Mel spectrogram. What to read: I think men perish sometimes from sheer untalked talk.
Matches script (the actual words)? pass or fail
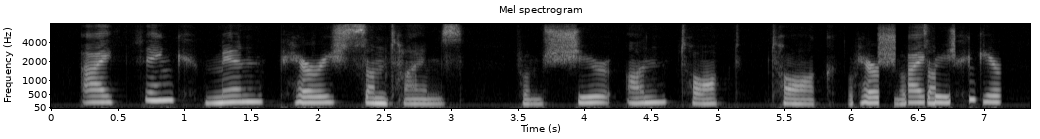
fail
